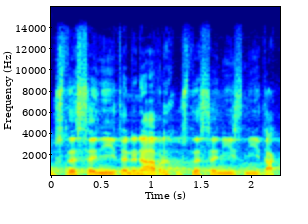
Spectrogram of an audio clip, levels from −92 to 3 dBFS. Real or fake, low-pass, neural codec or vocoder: real; 14.4 kHz; none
